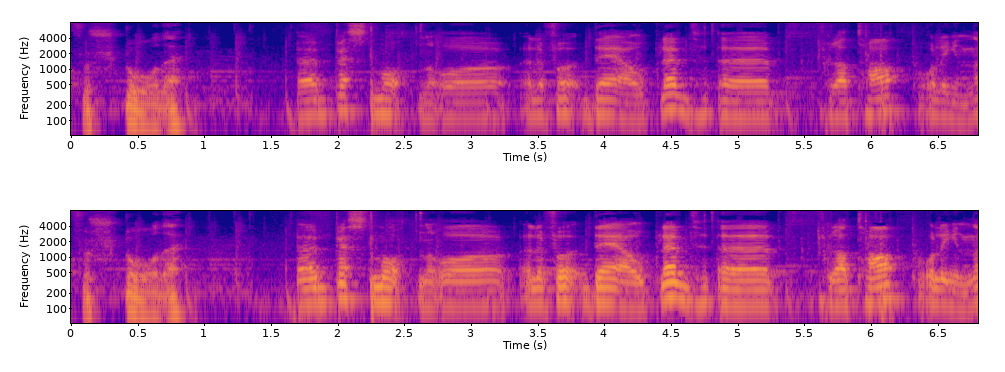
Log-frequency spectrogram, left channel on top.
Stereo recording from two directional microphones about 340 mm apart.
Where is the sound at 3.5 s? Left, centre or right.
Centre.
